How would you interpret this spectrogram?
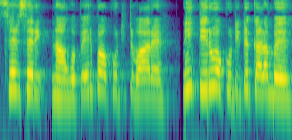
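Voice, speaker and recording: A woman's voice: high-pitched, fairly even intonation, rapid-fire, lightly acted. A woman playing a caring but skeptical grandmother in a family audio drama, homely and chatty. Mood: surprised.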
